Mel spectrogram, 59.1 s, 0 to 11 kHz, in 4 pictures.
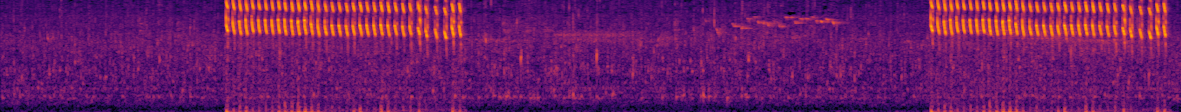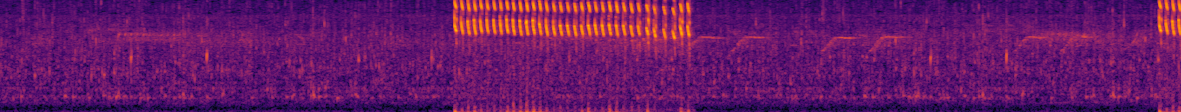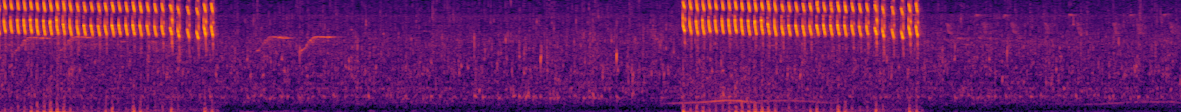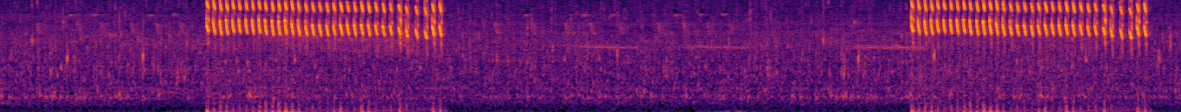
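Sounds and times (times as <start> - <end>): trickling water: 0.0 - 59.0
soft bird chirps: 2.8 - 5.8, 11.6 - 14.6, 20.4 - 23.5, 29.2 - 32.2, 38.0 - 41.1, 46.8 - 49.9, 55.0 - 58.7
songbird rapid high trill: 2.8 - 5.8, 11.6 - 14.6, 20.4 - 23.4, 29.2 - 32.2, 38.0 - 41.0, 46.8 - 49.9, 55.6 - 58.7.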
